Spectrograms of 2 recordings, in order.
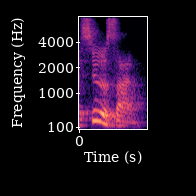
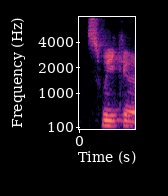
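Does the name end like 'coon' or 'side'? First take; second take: side; coon. First: The name ends with a 'side' sound. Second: The name ends with a 'coon' sound. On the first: The speaker calls it wrong. "I called it Suicide my entire life" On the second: The speaker calls it right. "I had no idea that's how you pronounced it ever"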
